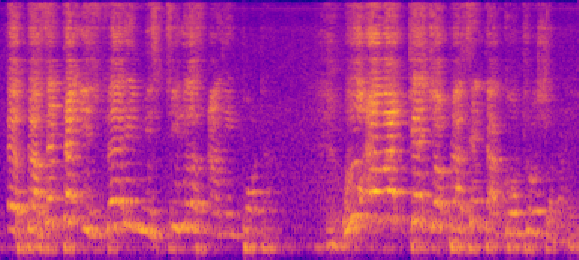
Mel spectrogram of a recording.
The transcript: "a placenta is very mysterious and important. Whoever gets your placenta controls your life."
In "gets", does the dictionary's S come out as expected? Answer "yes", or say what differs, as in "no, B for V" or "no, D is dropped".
no, S is dropped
